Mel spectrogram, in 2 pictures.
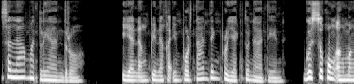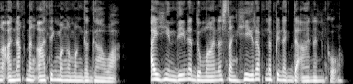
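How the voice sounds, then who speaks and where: Gracious, resolute wealthy heroine played by a female narrator, low register, dry sound, audio-story dialogue. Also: lively intonation, normal speed, darkish tone, no echo. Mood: warm, resolute.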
